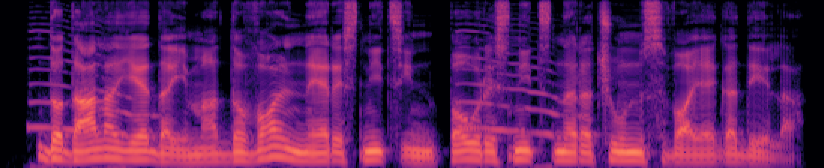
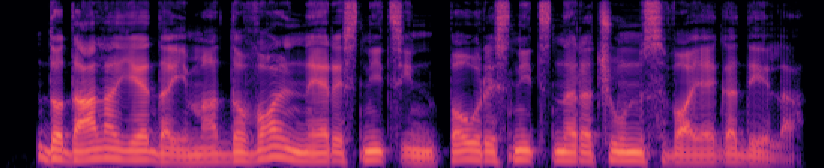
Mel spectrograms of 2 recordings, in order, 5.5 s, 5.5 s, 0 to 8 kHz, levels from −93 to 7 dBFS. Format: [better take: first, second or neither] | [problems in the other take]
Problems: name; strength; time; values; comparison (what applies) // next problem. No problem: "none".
second | background sound (Wind instrument, woodwind instrument); 19 dB below the speech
